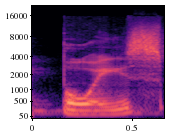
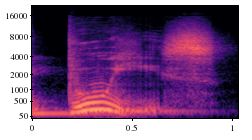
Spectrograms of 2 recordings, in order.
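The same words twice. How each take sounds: First: The word is said in a British accent. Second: The word is said in an American accent. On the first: "In British English, we say buoys" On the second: "in American English, we say buoys"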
